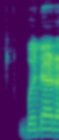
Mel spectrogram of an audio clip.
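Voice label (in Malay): "bedara", Malay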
